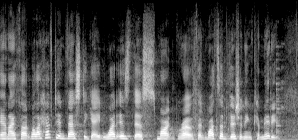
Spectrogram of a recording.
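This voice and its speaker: Noticeable background noise sits behind a woman at medium pitch with ordinary pitch variation and very even loudness. She keeps a moderate pace with hardly any pauses. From Romania. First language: Romanian. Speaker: economist speaker. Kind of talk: conference talk.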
